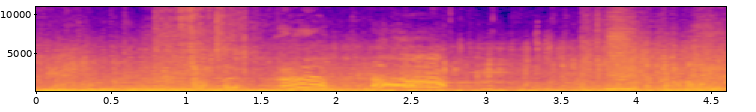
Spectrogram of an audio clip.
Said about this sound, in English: Finally, the quaking stops. Okay. It's nothing too out of the ordinary. This is earthquake country.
